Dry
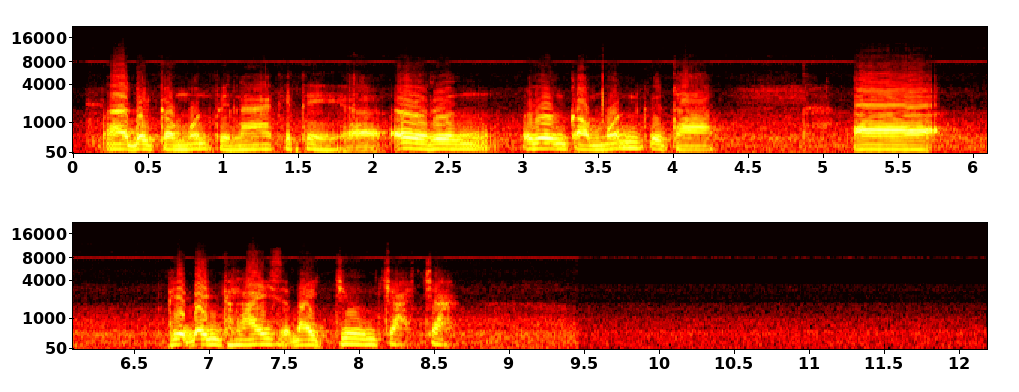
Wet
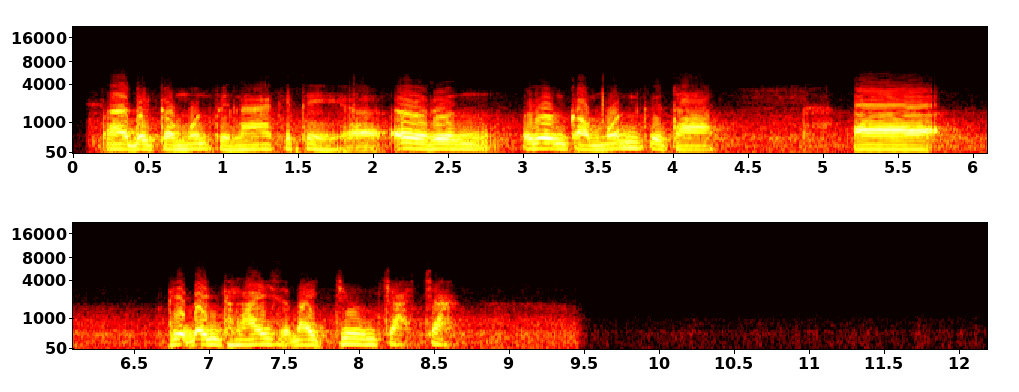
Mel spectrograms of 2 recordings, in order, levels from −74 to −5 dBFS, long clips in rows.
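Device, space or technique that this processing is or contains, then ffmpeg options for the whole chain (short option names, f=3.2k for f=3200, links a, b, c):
hearing-loss simulation: -af "lowpass=1.9k,agate=range=-33dB:threshold=-32dB:ratio=3:detection=peak,volume=3dB"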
